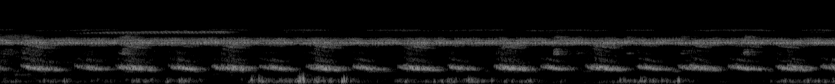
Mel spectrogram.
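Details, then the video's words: Night chorus of frogs beside a lake: rhythmic croaking notes stacked in quick succession, a steady shrill insect hum above, and intermittent low rumbling bursts beneath. "Lakeside night creatures and frog sounds"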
